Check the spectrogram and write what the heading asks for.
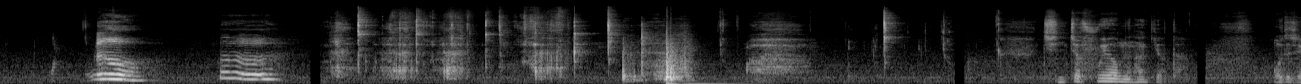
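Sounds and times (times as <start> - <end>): wooden spoon scraping bowl: 3.2 - 7.0.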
